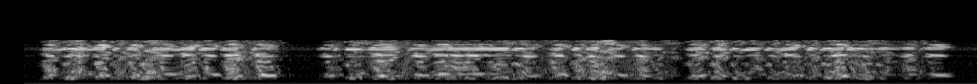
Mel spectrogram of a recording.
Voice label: FFT Style Voice Scrambling; Italian State Police Crypto #1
